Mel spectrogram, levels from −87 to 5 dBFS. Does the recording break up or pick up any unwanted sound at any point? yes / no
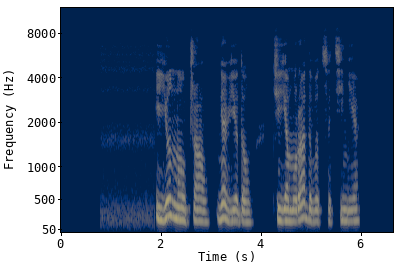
no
